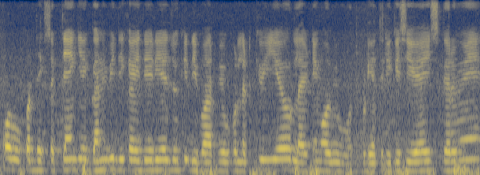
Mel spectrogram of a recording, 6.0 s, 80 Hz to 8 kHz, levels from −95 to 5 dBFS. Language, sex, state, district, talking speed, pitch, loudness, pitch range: Hindi, male, Rajasthan, Bikaner, 330 wpm, 160 Hz, -18 LUFS, 155-175 Hz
